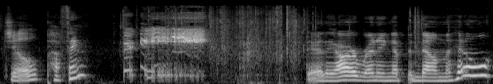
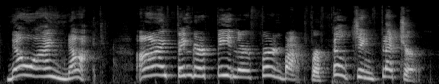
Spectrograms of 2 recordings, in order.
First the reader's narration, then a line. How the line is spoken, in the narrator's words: yelled running up the hill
